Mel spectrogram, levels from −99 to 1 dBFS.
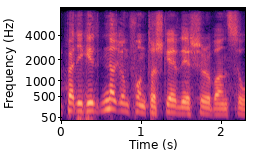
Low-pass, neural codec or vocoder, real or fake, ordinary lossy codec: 7.2 kHz; codec, 16 kHz, 0.8 kbps, ZipCodec; fake; AAC, 48 kbps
